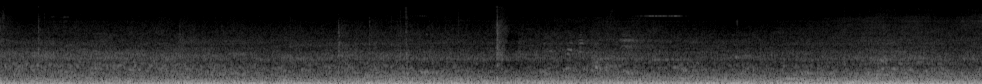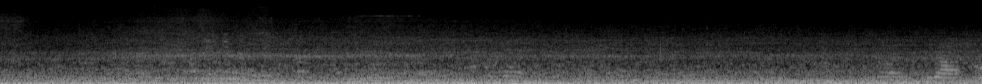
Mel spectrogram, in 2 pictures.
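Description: Outdoor city street ambience heard while walking: a steady low rumble of traffic and street noise, with passersby talking now and then.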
